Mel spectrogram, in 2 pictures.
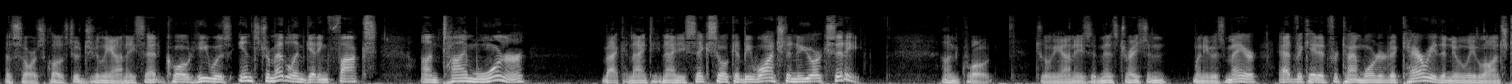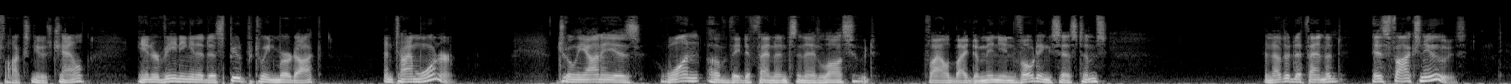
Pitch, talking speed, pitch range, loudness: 105 Hz, 150 wpm, 90-125 Hz, -19 LUFS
